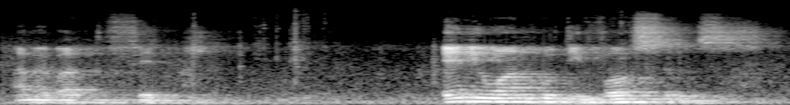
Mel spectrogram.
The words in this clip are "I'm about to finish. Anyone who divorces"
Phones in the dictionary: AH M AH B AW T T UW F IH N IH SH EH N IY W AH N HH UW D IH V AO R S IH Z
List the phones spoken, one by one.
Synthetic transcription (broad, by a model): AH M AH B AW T T UW F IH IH EH N IY W AH N HH UW D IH V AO S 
